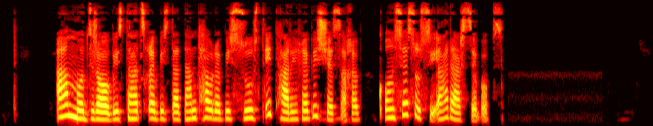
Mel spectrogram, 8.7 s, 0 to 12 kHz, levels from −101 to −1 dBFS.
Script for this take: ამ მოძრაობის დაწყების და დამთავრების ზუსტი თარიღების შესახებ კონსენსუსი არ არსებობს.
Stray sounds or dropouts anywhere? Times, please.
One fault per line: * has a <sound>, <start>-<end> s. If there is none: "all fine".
all fine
